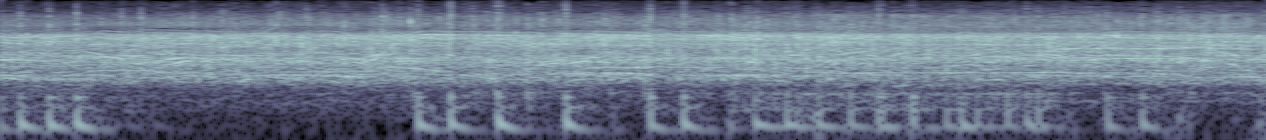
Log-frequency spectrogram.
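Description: Dhol drum beaten in a fast, even rhythm over a cheering crowd. The drumming breaks off about half a second in and picks up again about two seconds in.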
